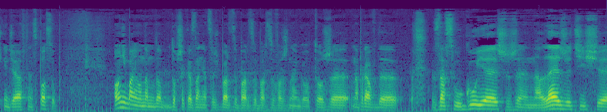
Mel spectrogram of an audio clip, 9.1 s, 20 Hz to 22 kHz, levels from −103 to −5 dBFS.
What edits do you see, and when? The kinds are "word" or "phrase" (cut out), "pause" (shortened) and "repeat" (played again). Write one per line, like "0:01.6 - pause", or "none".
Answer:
0:06.4 - pause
